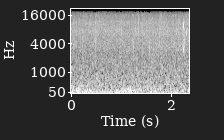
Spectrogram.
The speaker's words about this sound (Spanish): La lluvia incesante golpea el cristal impidiendo la visibilidad.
